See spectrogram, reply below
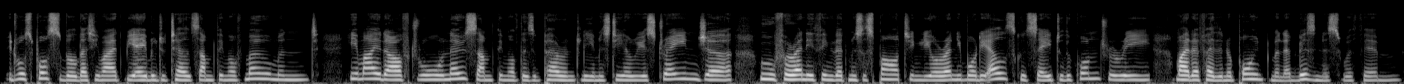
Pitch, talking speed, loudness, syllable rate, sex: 210 Hz, 195 wpm, -19 LUFS, 5.8 syllables/s, female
